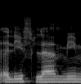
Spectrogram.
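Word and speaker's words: الم: So it's alif lam mim.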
